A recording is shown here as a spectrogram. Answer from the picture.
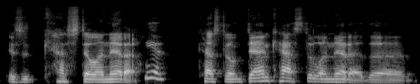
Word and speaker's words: Castellaneta: um let me like see if I can pronounce this correctly is it castellaneta yeah cast Dan castellaneta the the voice actor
